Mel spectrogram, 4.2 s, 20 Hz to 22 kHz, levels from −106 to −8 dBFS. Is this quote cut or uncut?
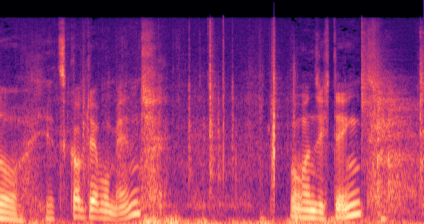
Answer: uncut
